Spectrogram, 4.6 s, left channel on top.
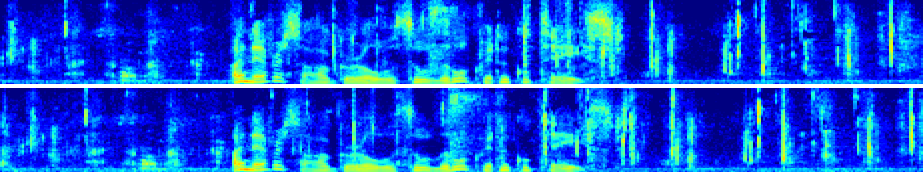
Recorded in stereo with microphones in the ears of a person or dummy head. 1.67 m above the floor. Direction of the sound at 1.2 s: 10° left (ahead or behind).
